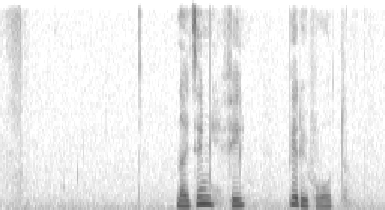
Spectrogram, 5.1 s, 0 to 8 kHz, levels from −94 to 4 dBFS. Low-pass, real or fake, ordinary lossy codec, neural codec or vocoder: none; real; none; none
